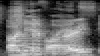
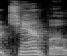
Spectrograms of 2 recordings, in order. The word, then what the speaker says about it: Ciampa: We know it's Ciampa. It's Tommaso Ciampa, like Tampa. Ciampa.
